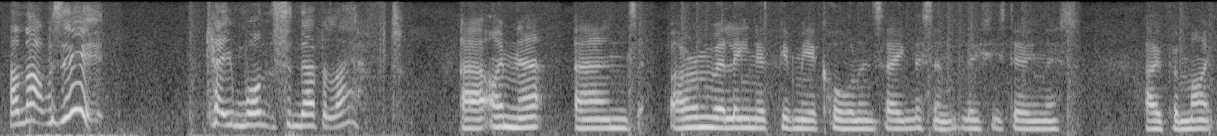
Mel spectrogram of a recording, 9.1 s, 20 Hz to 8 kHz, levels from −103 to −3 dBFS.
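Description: In the pauses at 0.90–1.42 s, 3.08–3.44 s, 4.20–4.30 s, 4.90–5.02 s and 8.10–8.58 s, the room background gives way to smooth, featureless hiss about 3 to 8 dB quieter, likely comfort noise in place of the background from discontinuous transmission. Unlike a noise gate, the gaps never fall silent.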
